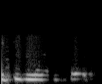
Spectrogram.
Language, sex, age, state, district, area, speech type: Telugu, male, 18-30, Telangana, Ranga Reddy, urban, conversation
